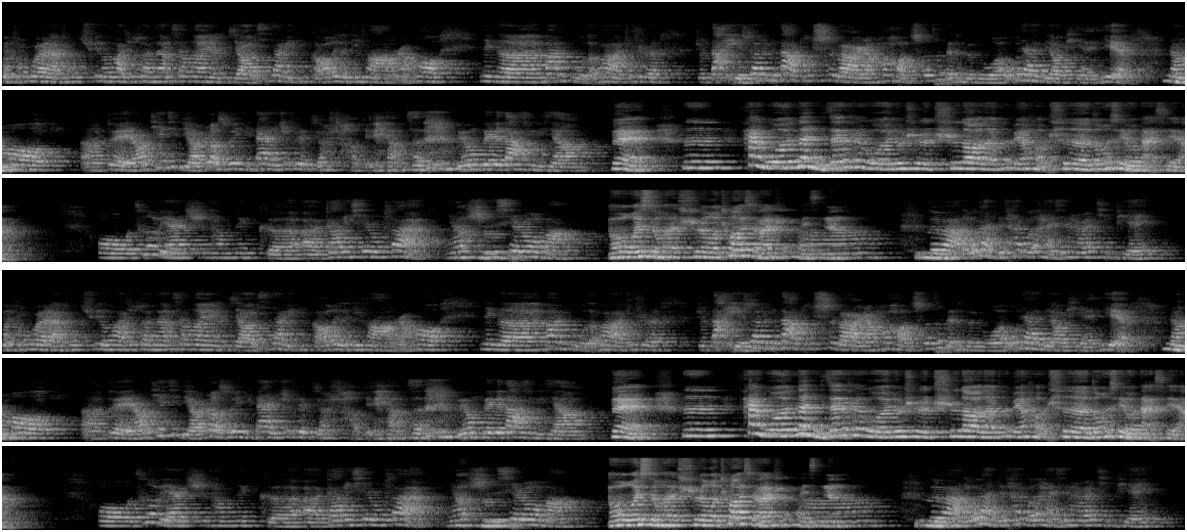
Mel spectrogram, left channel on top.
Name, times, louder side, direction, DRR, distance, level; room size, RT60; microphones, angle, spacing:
voice 1, 0.0-12.2 12.6-17.7 24.3-29.4 31.6-35.1, left 1 dB, 40° left, -6 dB, 0.9 m, -28 dB
voice 2, 17.9-19.0 19.2-23.7 28.2-28.7 29.7-32.1 32.8-33.1, right 1 dB, 35° right, -2 dB, 0.5 m, -21 dB
2.4 x 2.2 x 2.6 m, 0.87 s
head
